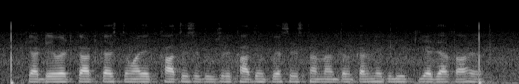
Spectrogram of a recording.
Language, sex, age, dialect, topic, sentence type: Hindi, male, 18-24, Awadhi Bundeli, banking, question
